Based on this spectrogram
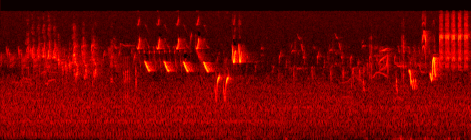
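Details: Common nightingale in varied song: dense high chattering notes, a run of loud repeated downslurred whistles, a brief pause, then further chirps and a rapid high rattle.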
